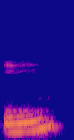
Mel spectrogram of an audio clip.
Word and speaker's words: om: your body the syllable om is so powerful and the correct way of chanting om is a u n Swami says when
